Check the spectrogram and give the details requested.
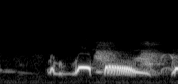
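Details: Spotted dove coo played to stir other doves into cooing; one brief phrase of a short double note rising into a long, steady hollow coo and a sharp closing note.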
